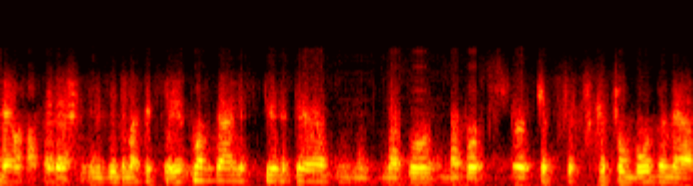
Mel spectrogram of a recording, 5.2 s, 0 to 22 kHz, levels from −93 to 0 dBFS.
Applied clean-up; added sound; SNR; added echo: neural separator model SepFormer DNS4.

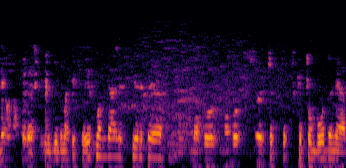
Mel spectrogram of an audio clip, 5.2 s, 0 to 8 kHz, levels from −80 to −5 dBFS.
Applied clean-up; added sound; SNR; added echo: classical method WPE with log-MMSE.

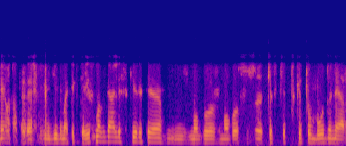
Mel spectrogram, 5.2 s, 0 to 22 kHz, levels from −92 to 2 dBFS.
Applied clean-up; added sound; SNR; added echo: none; none; none; none.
